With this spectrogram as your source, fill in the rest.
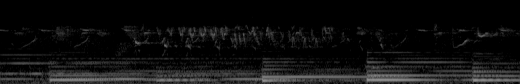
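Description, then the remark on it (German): A startled flock of small birds chirps busily and continuously as it flies up, their high twittering layered over steady, sustained low musical tones that shift pitch every second or so. “schaut einem Vogelschwarm nach, der aufgeschreckt hochfliegt”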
